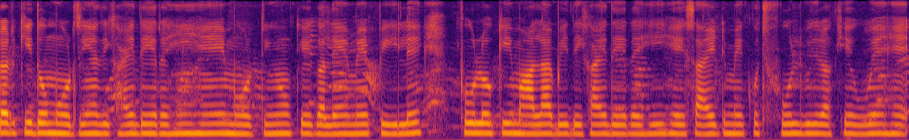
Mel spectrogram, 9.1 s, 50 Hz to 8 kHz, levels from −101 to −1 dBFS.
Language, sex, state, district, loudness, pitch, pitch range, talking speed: Hindi, female, Uttar Pradesh, Ghazipur, -27 LUFS, 195 Hz, 195-200 Hz, 190 wpm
